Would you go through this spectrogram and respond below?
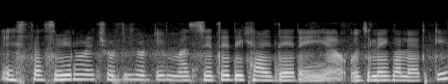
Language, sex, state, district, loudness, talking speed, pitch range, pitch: Hindi, male, Bihar, Jahanabad, -14 LUFS, 160 wpm, 190-220 Hz, 205 Hz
